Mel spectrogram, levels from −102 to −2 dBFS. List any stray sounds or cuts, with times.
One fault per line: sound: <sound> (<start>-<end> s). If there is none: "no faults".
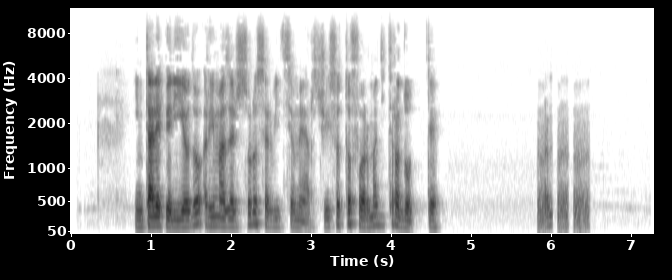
sound: laugh (5.8-6.5 s)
